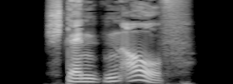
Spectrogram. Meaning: first/third-person plural subjunctive II of aufstehen
- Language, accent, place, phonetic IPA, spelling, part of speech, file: German, Germany, Berlin, [ˌʃtɛndn̩ ˈaʊ̯f], ständen auf, verb, De-ständen auf.ogg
